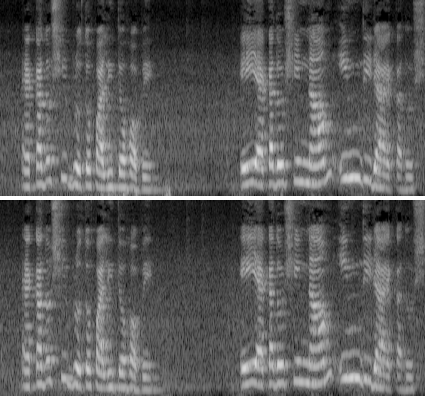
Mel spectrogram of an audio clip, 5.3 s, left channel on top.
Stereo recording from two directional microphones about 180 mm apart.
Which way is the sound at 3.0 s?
20° left (ahead or behind).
